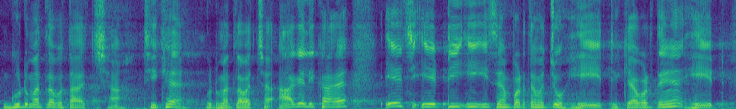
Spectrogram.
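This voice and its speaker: A man with a fairly high voice teaches children English words. He asks the class a question, then answers it himself in a lower voice, and stretches the English example sentences out slowly. The recording carries a long reverb from the room. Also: lively intonation, a bit bright. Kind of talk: spoken vocabulary lesson for children.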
